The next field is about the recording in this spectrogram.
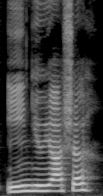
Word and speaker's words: Inuyasha: I mean, if you want to do it, if you want to do it like proper, I think it's Inuyasha. Because I's are E's, are pronounced E's in Japanese.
